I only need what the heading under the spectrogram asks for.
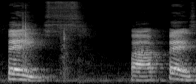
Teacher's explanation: uma palavra com 2 sílabas. A sílaba mais forte, pés. Então, aqui, ó, oxítona para oxítona.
